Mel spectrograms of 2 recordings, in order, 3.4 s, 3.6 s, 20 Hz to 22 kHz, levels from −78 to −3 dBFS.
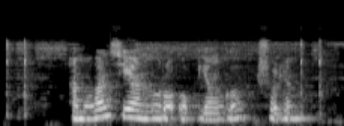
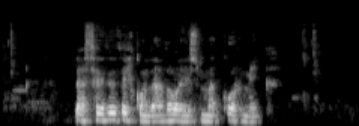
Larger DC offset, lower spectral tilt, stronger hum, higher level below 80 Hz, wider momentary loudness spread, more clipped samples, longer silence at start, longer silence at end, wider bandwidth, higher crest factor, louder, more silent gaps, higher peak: neither; second, -4 dB/octave vs -6 dB/octave; neither; first, -64 dBFS vs -70 dBFS; first, 12 LU vs 8 LU; neither; second, 0.05 s vs 0.75 s; second, 0 s vs 0.85 s; second, 7.4 kHz vs 11.5 kHz; about the same, 18 dB vs 18 dB; about the same, -24 LUFS vs -22 LUFS; neither; about the same, -8 dBFS vs -6 dBFS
